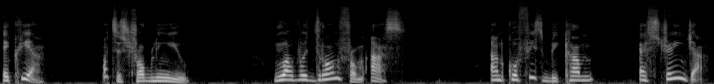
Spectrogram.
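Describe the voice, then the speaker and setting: A man plays a village elder woman from a folktale, grave and concerned. The voice is fairly high and very animated, with deliberate pacing as she questions and admonishes. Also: no echo, studio quality, heavily acted.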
